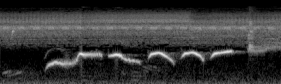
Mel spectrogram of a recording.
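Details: Wild forest bird in moult during the breeding season sings a clear phrase of five or six arched, fluty whistled notes in quick succession, with a faint insect hum.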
